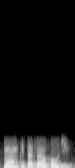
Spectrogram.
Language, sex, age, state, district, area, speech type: Odia, female, 18-30, Odisha, Balangir, urban, conversation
